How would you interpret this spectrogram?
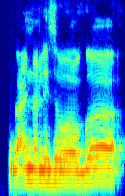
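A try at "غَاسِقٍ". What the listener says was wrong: গাই নয়, গইন আলিফ জাবার গ। গয়নের পরে সিন আছে, সিন জের সি।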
